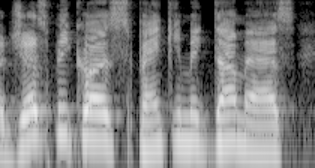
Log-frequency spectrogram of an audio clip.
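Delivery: ordinary delivery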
